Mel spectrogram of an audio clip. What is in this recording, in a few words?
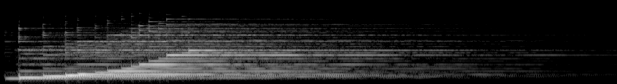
sound design harp glissando dreamy washy; zapsplat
